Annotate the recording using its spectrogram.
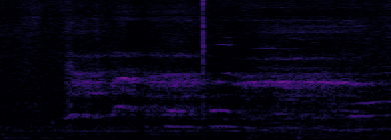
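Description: A rooster crowing once: a faint, drawn-out call that starts about half a second in.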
